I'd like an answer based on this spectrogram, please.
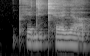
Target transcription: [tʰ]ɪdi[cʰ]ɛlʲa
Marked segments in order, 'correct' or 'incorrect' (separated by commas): incorrect, incorrect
